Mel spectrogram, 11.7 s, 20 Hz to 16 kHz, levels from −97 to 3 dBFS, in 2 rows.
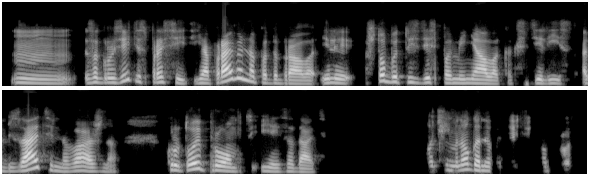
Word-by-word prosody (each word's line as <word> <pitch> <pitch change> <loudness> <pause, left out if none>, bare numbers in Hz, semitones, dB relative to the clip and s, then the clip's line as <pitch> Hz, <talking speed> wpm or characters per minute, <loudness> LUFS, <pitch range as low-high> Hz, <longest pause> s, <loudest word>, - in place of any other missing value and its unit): м, 165 -4 -4
загрузить 195 - -2
и 230 - -4
спросить: 200 -5 -3
"Я 170 -1 +2
правильно 235 - +5
подобрала?"- 150 -5 0
или- 175 - -1
"Что 260 0 +1
бы 220 -1 +1
ты - - -3
здесь 190 +1 -3
поменяла 165 -4 +2
как 140 - -19
стилист?" 155 - -6
Обязательно, 175 - +4
важно, 165 -3 0 0.5
крутой 220 +5 +3
промпт 175 -5 +1 0.2
ей 155 -3 -5
задать. 145 -4 -4 1.0
Очень 200 +1 -9
много 215 +2 +2
наводящих 185 -2 -9
вопросов. - - -14
175 Hz, 130 wpm, -23 LUFS, 160-205 Hz, 1.0 s, правильно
